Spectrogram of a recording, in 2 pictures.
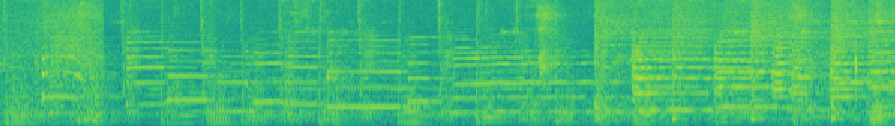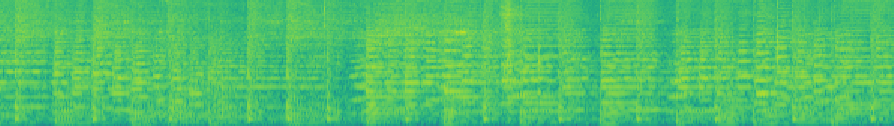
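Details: Lively brass-led polka music plays throughout, dense and rhythmic, with no animal sound audible.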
